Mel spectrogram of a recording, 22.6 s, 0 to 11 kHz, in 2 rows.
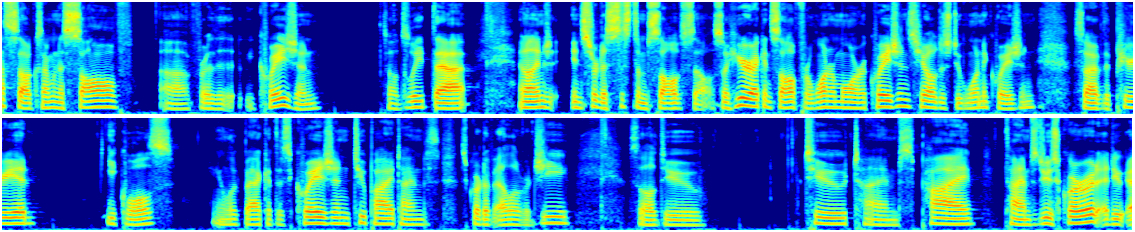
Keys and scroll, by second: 11.4 shift+t, 12.3 =, 18.8 Right, 19.3-22.6 typing.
